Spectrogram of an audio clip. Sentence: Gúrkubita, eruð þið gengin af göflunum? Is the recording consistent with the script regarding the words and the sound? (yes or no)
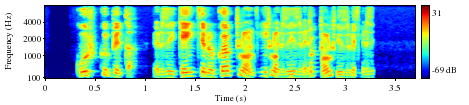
no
